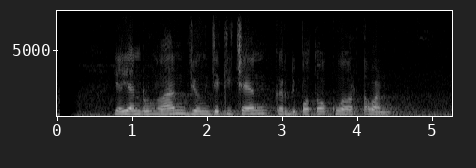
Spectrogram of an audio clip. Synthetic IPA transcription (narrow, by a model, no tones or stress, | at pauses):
jajanruhland͡ʒɨŋd͡ʒɛkit͡ʃɛnkɨrdipɔt̪ɔkuwawart̪awan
